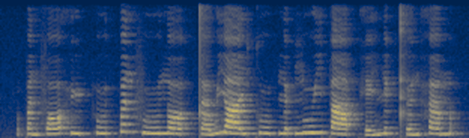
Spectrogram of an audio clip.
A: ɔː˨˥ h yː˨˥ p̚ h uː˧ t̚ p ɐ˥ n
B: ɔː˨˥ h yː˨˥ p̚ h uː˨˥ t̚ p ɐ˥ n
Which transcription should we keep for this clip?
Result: B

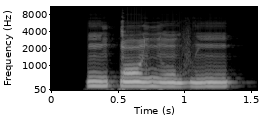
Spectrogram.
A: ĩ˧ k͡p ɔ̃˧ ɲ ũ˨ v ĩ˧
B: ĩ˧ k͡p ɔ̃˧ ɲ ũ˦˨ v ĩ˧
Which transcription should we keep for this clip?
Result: A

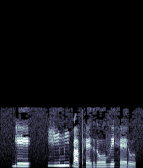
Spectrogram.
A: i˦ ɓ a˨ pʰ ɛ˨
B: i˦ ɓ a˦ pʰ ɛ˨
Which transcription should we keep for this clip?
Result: A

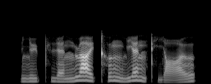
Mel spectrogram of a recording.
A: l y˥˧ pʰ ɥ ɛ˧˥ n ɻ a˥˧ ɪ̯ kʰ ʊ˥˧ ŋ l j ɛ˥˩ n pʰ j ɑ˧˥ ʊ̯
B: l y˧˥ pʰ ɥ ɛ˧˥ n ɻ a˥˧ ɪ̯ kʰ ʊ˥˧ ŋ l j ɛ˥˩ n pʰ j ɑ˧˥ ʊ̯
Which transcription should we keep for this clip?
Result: B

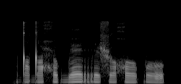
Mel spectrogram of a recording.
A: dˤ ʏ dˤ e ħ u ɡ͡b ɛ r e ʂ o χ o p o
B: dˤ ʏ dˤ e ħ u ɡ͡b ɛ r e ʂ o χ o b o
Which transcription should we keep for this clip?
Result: A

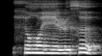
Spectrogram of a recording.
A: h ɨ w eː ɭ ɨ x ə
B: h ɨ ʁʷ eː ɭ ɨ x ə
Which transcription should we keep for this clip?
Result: B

